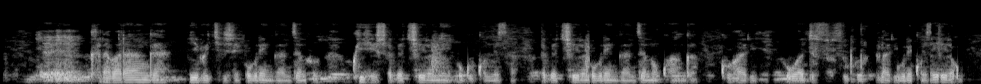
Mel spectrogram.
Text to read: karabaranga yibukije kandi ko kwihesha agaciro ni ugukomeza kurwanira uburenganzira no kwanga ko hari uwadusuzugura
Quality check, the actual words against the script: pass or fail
fail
